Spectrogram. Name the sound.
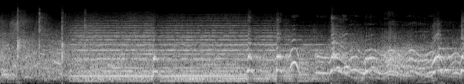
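dog barking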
